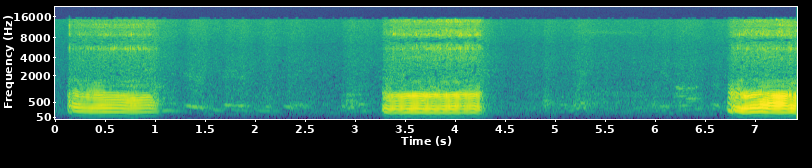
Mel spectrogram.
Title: My little Yorkie snores.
